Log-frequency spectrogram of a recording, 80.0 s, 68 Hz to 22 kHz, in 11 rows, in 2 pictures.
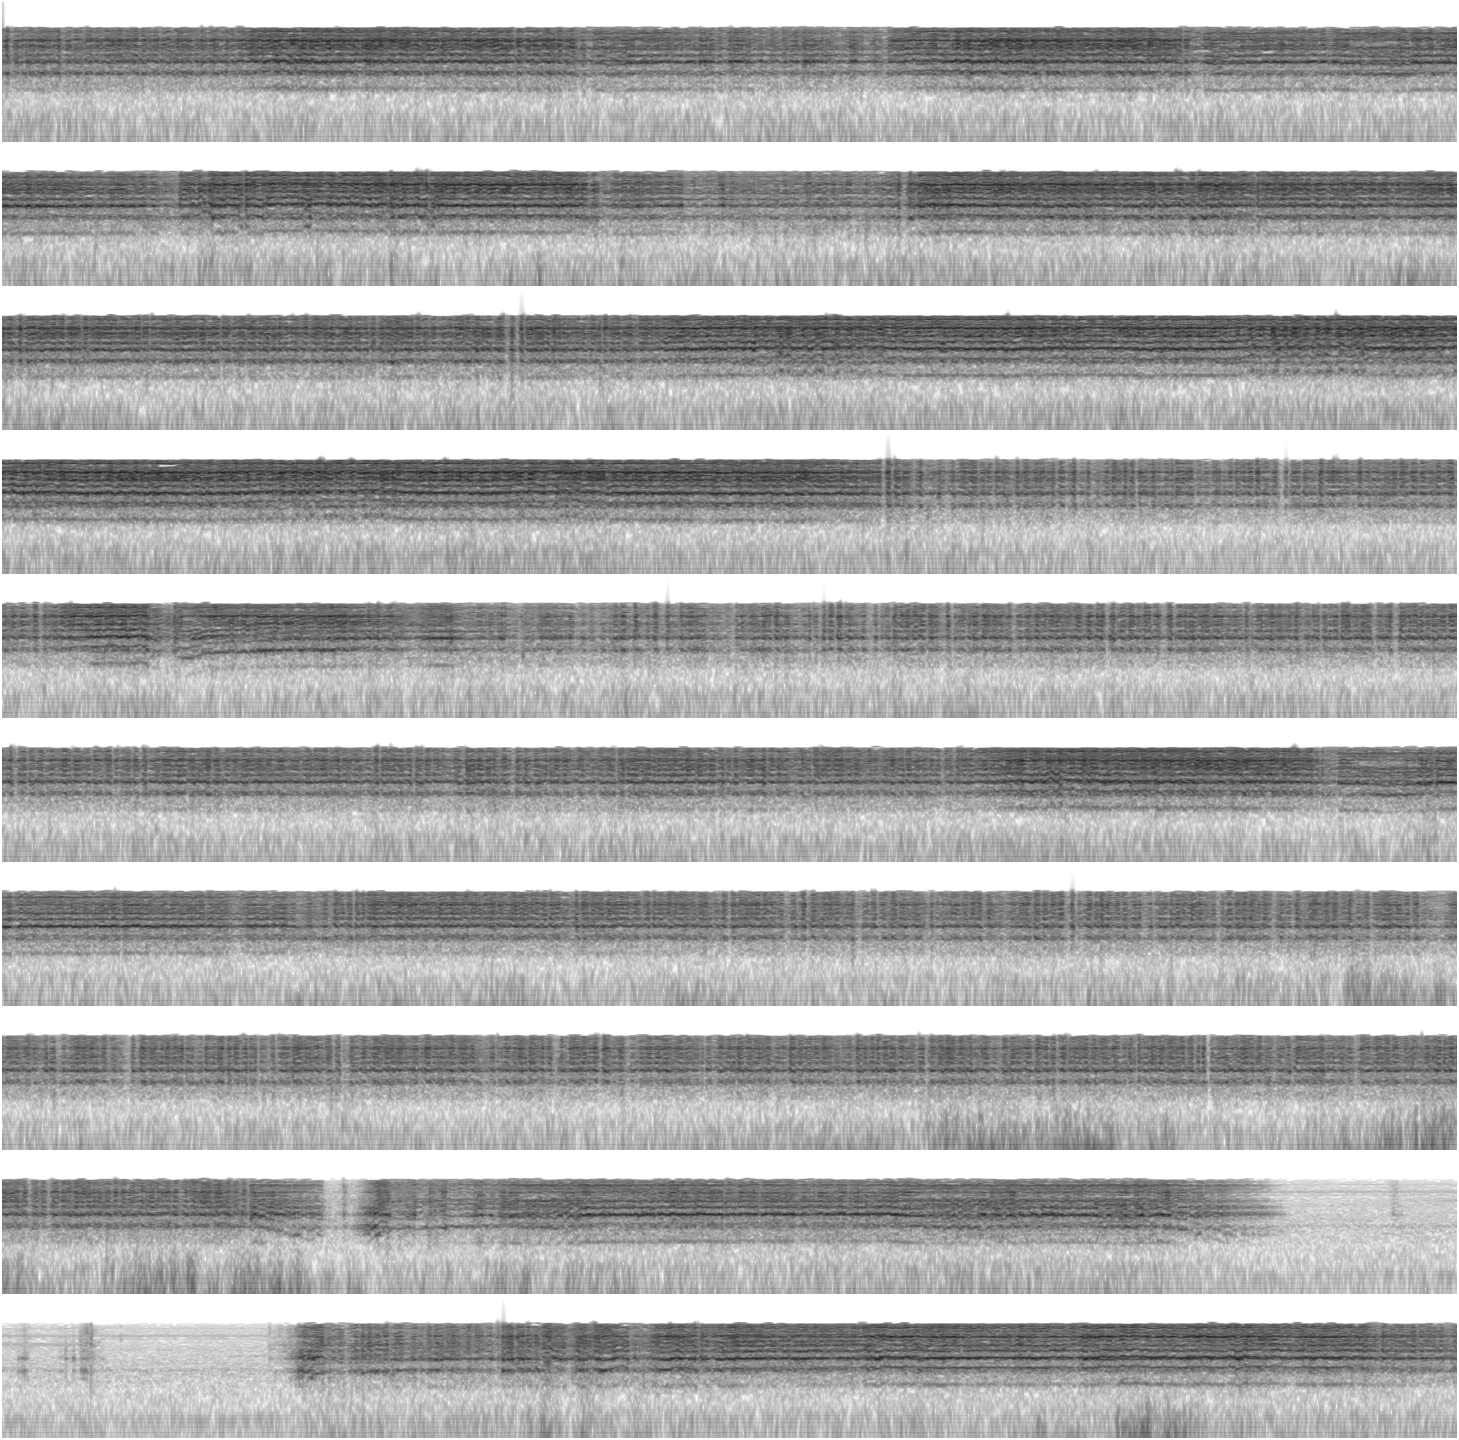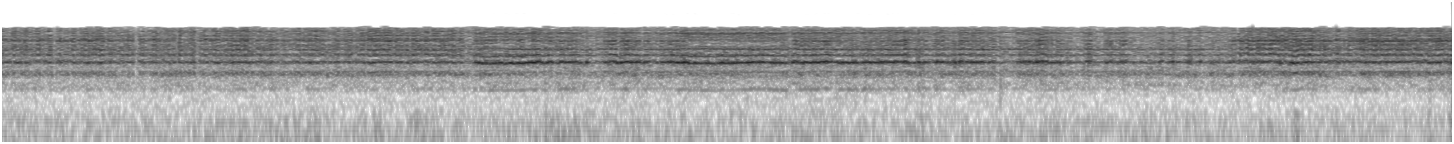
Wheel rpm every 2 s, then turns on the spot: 160, 160, 160, 160, 160, 160, 160, 160, 160, 160, 160, 160, 160, 160, 160, 150, 160, 160, 160, 160, 160, 160, 160, 160, 160, 160, 160, 160, 160, 130, 130, 160, 40, 40, 160, 160, 160, 160, 160, 160.
none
